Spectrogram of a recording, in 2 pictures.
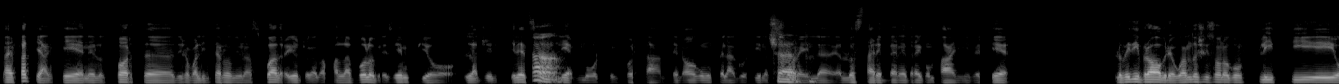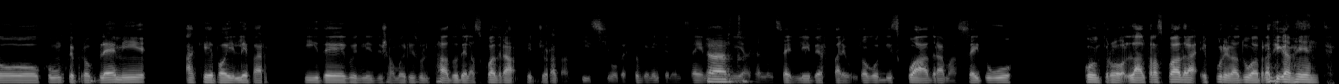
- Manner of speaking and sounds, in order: unintelligible speech; "cioè" said as "ceh"; laughing while speaking: "praticamente"
- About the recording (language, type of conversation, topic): Italian, unstructured, Che cosa pensi della gentilezza nella vita di tutti i giorni?
- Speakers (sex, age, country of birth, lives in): male, 20-24, Italy, Italy; male, 25-29, Italy, Italy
